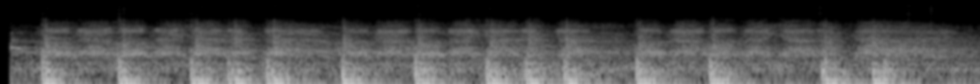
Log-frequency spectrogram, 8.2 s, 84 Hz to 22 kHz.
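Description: A stadium crowd of baseball fans singing a player's cheer song (ouenka) in unison. A heavy low beat marks the rhythm about every 0.6 seconds throughout.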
